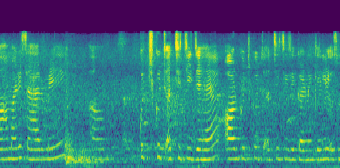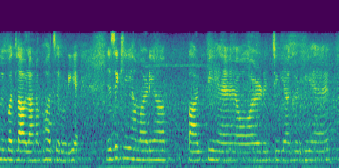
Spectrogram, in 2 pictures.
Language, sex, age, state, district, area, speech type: Urdu, female, 18-30, Bihar, Supaul, rural, spontaneous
